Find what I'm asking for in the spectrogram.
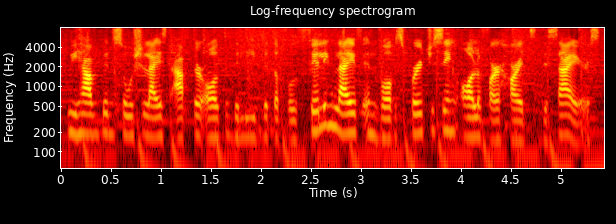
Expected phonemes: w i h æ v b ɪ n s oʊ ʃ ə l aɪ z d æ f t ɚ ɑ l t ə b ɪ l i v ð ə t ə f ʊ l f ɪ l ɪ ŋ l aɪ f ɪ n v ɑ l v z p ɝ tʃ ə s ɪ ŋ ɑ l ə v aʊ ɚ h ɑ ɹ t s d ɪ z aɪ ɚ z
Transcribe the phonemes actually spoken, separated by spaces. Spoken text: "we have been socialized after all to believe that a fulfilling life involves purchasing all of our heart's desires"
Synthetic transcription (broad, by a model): w i h æ v b ɪ n s oʊ ʃ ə l aɪ s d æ f t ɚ ɑ l t ə b ɪ l i v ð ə t ə f ʊ l f ɪ l ɪ ŋ l aɪ f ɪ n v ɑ l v s p ɝ tʃ ə s ɪ ŋ ɑ l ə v aʊ ɚ h ɑ ɹ t s d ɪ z aɪ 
